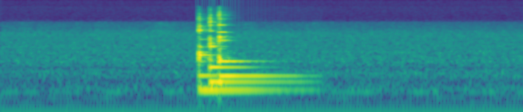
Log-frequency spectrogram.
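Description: A short chime rings out.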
